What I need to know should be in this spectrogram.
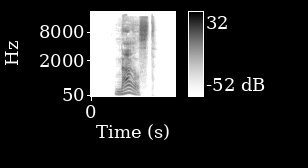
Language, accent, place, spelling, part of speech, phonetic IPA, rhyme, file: German, Germany, Berlin, narrst, verb, [naʁst], -aʁst, De-narrst.ogg
- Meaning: second-person singular present of narren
